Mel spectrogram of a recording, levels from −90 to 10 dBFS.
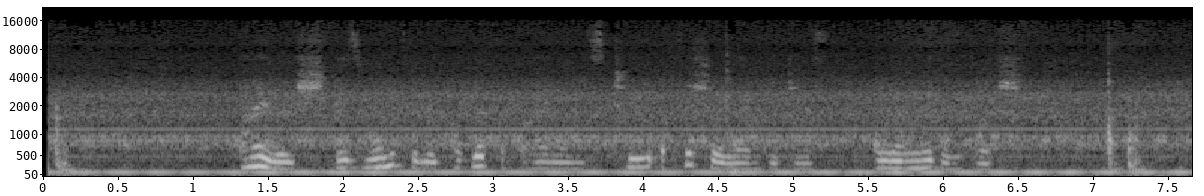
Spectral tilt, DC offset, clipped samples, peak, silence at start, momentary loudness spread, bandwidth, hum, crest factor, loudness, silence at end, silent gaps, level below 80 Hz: -6.5 dB/octave; under 0.1%; under 0.1%; -8 dBFS; 0 s; 10 LU; 16.5 kHz; none; 18 dB; -26 LUFS; 0 s; none; -50 dBFS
